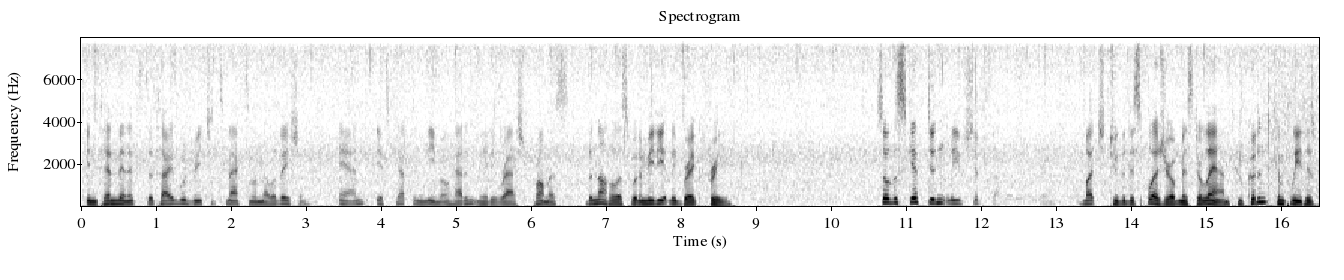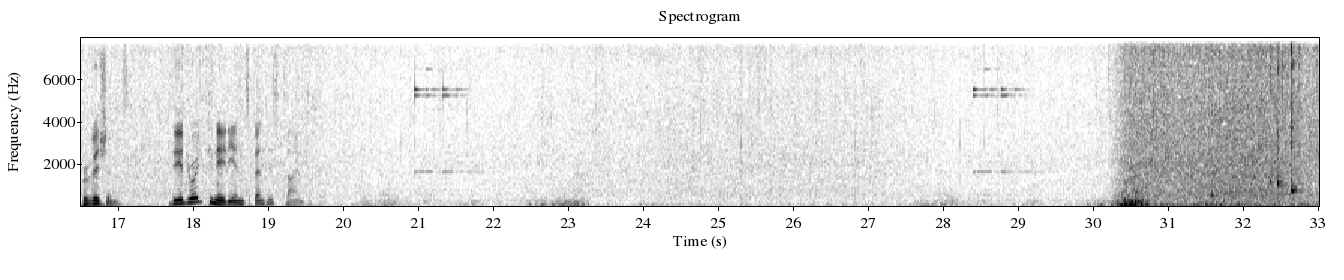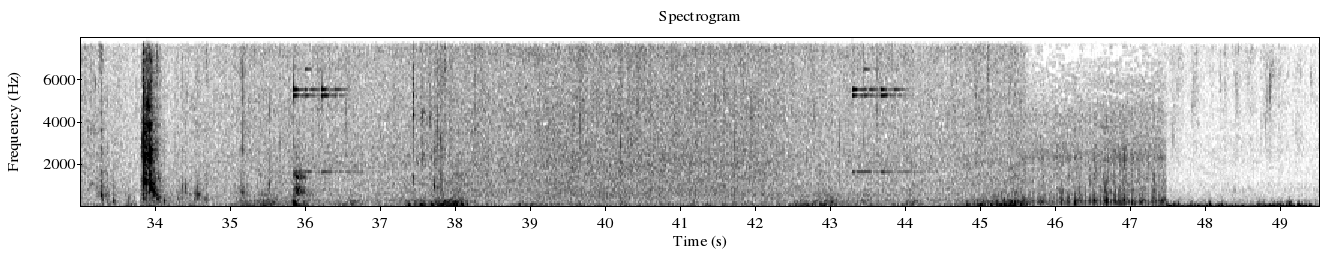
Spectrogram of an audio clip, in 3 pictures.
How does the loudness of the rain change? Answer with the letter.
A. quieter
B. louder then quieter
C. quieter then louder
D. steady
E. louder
E.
